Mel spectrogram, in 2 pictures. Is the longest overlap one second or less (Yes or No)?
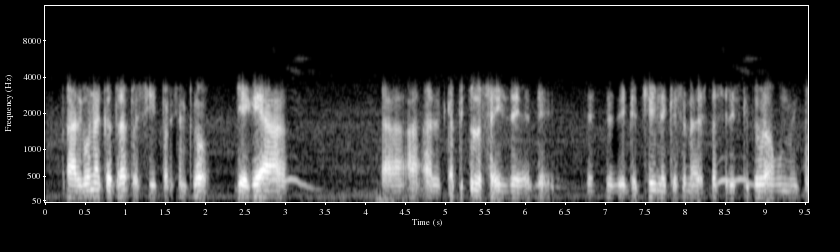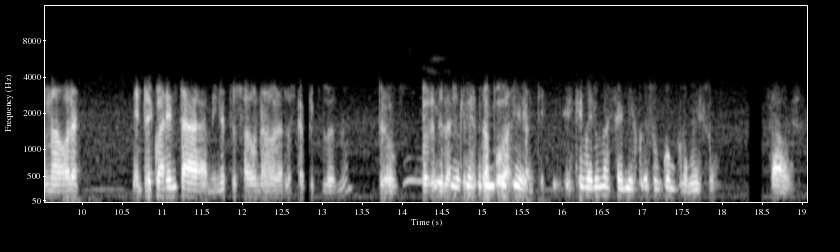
No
